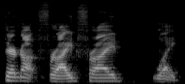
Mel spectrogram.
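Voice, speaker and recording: Female co-host, bright forceful voice, slow pace, enthusiastic casual conversation. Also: sits low, steady tone. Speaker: podcast co-host. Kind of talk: casual chat.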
